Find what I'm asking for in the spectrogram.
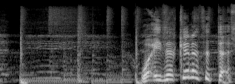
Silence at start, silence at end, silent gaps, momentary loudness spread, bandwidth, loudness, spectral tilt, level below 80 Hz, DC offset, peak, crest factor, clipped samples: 0 s; 0 s; none; 18 LU; 18 kHz; -15 LUFS; -4.5 dB/octave; -38 dBFS; under 0.1%; 0 dBFS; 18 dB; under 0.1%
